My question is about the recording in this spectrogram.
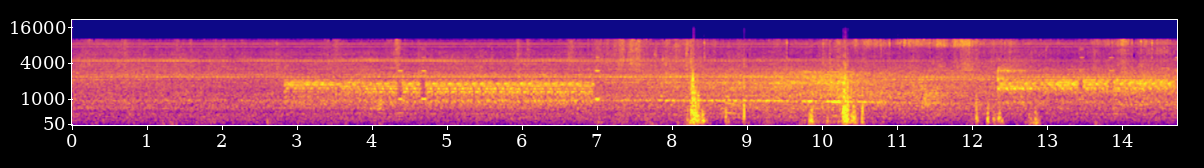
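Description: Emirates Boeing 777 on its takeoff roll, its jet engines a steady rumble that slowly grows louder as it accelerates and lifts off. Several loud bumps hit the microphone partway through.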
